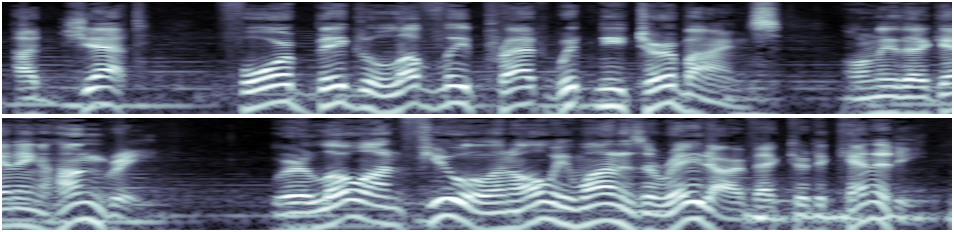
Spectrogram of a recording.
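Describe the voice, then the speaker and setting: An actor playing a steady, authoritative airline captain under strain in a radio drama, speaking deliberately. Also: male voice, mid-range voice, music in the background, natural voice. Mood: exasperated, insistent.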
